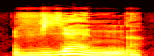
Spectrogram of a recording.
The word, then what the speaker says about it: viennent: And the last one, because you've got this double N here, you need to pronounce this like eh. And that's the reason why you should pronounce it viennent, viennent.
